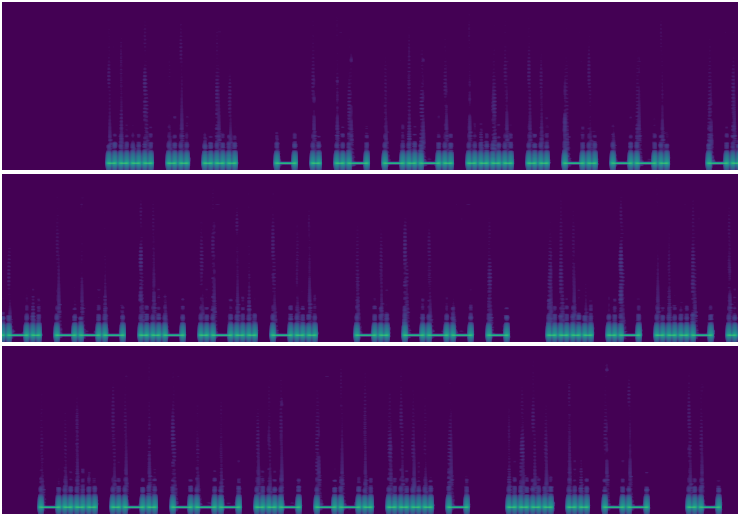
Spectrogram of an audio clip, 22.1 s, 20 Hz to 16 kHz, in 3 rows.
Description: Morse code, heard as a keyed tone, about 20 wpm, 700 Hz. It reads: HIS TEACHING COULD NOT HAVE BROUGHT HIM A
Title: Sentences from Top 1100 Words 20wpm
